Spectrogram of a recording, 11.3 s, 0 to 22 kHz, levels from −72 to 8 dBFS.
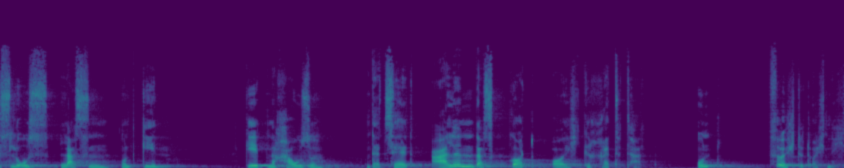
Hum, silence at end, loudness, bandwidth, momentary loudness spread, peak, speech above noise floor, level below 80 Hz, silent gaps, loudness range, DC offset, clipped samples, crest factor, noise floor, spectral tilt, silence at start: none; 0 s; -28 LUFS; 16 kHz; 16 LU; -6 dBFS; 34 dB; -64 dBFS; none; 6 LU; under 0.1%; under 0.1%; 24 dB; -61 dBFS; -4 dB/octave; 0 s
